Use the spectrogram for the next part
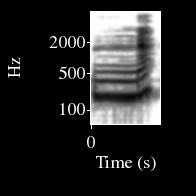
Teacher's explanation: When we say meh, the airstream stops behind the lips. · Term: nasal stops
